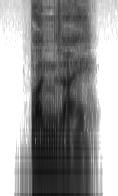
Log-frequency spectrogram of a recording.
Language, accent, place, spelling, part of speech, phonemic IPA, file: German, Germany, Berlin, Bonsai, noun, /ˈbɔn.zaɪ/, De-Bonsai.ogg
- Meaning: bonsai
